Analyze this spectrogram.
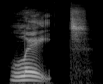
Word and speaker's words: late: A dengan E ini artinya bacanya jadi biasanya dibaca jadi A. Late, ya, late. Jadi bukan let.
